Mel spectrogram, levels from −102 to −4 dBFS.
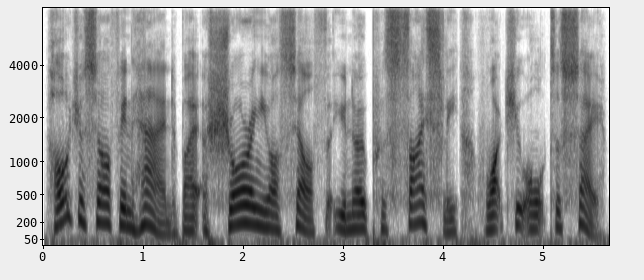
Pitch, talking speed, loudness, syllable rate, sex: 145 Hz, 170 wpm, -19 LUFS, 4.4 syllables/s, male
